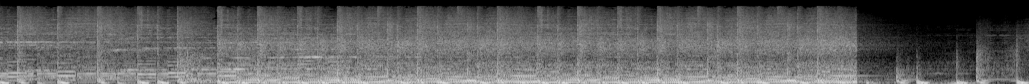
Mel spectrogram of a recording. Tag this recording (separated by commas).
Music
